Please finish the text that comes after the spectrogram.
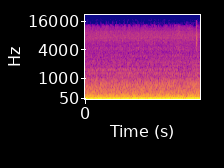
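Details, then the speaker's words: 2010 Mercedes GLK 350 V6 with lumpy, uneven idle, live misfire counts on cylinders 1, 2 and 3, running on half the engine, code P0017 bank 1 exhaust cam retarded; suspected stuck cam timing solenoid, possibly gum-clogged spool valve. "It's definitely only running on half of the engine."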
